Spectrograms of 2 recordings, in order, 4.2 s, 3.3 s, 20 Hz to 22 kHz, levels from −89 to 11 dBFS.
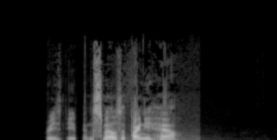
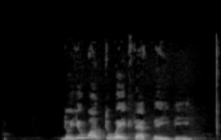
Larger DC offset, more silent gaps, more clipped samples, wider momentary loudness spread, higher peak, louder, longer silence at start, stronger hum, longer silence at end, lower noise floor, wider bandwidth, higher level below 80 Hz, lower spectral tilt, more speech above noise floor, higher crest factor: neither; neither; neither; second, 13 LU vs 17 LU; first, 0 dBFS vs -6 dBFS; about the same, -20 LUFS vs -22 LUFS; second, 0.7 s vs 0.9 s; neither; first, 1.45 s vs 0.45 s; first, under -90 dBFS vs -76 dBFS; about the same, 16.5 kHz vs 16 kHz; first, -58 dBFS vs -70 dBFS; second, -3.5 dB/octave vs -6 dB/octave; first, over 70 dB vs 54 dB; about the same, 22 dB vs 18 dB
